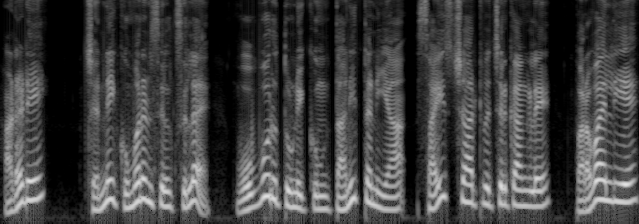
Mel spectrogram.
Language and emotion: Tamil, surprised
